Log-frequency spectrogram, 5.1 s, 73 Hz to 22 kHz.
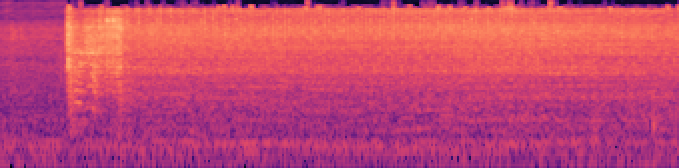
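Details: Suzuki Alto 2012 Japanese model, very cold morning start after repair of hard cold starting, misfire P0301 on cylinder one and hunting rpm, with tappets adjusted: quick crank catches at once, settles into steady even idle, no codes; healthy cold start.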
